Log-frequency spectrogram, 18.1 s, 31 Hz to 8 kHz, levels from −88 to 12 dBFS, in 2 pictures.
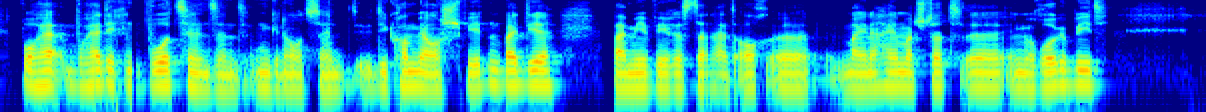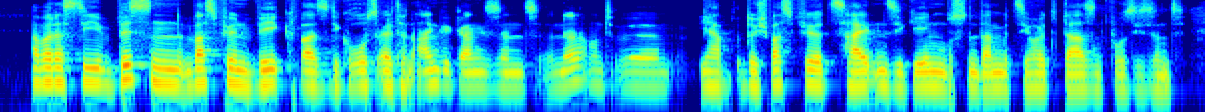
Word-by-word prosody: woher 120 +1 +3
woher 115 +2 0
deren 125 -1 -3
Wurzeln 120 -3 +2
sind, 100 -1 -6
um 110 0 -4
genau 105 -1 -2
zu - - -2
sein. 100 +1 -4
D - - -9
die 110 - -3
kommen 115 +1 0
ja 110 - +5
aus 100 -1 +1
Schweden 115 +3 -2
bei 120 -1 +6
dir. 120 0 +2 0.4
Bei 105 - +3
mir 105 0 0
wäre 105 0 0
es 105 +1 -2
dann 105 0 -1
halt 100 -2 -4
auch, 105 0 -2
äh, 105 0 -1 0.2
meine 105 +1 -2
Heimatstadt, 115 0 -1
äh, 110 0 0
im 110 0 -2
Ruhrgebiet. 125 +3 0 0.9
Aber 135 +1 +5
dass 140 0 +4
die 135 -2 0
wissen, 140 -8 +5
was 135 0 +6
für 135 - +2
'n 120 -4 +1
Weg 130 +1 +3
quasi 115 -1 +2
die 115 - -6
Großeltern 115 0 -1
angegangen 120 -2 -1
sind, 110 0 -5
ne, 125 +6 -2
und, 125 -2 -12
äh, 115 0 -5 0.3
ja, 115 -1 -3
durch 115 0 -3
was 125 0 +2
für 125 -1 +2
Zeiten 120 -1 +3
sie 110 -1 -4
gehen 115 +1 +2
mussten, 110 0 -1
damit 105 +1 0
sie 105 - -3
heute 105 -1 -4
da 100 -1 +4
sind, 100 -1 -8
wo 100 - -5
sie 100 0 -6
sind. 100 0 -8
115 Hz, 205 wpm, -26 LUFS, 105-120 Hz, 0.9 s, bei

